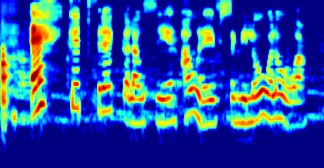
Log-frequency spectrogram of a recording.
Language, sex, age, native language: Icelandic, female, 11, Polish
